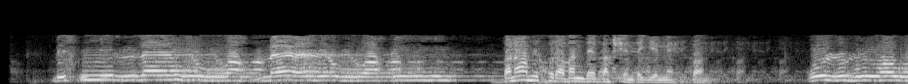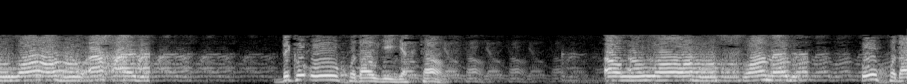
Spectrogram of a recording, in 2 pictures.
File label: Surah Farsi; Menshay Translation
